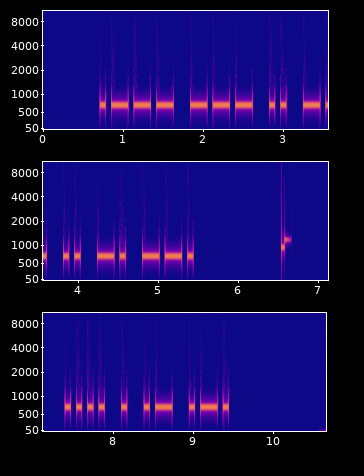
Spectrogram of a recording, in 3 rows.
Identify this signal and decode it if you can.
Morse code, heard as a keyed tone, about 17 wpm, 700 Hz. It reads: JOINING HEAR
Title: Sets of 5 Words - New Word Drill - 17wpm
